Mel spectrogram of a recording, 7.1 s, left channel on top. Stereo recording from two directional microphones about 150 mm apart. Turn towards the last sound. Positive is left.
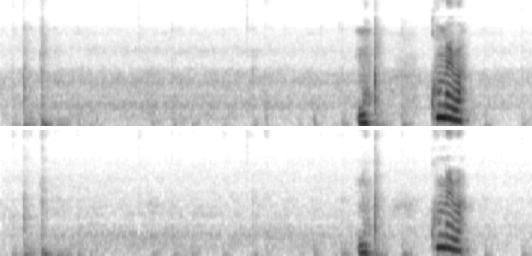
turn(degrees=25)  # may be behind; listen again after turning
